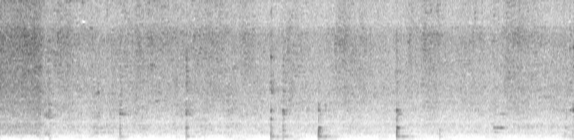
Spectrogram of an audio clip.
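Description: Ginger-garlic paste sizzling as it fries in hot ghee and groundnut oil in a metal kadai. A metal slotted spoon stirs it, scraping and tapping against the pan about once a second. The sizzle is loudest for the first half second, then settles to a steady hiss.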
